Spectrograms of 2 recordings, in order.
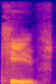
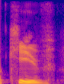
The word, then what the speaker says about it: Kyiv: So this Ukrainian-style pronunciation, when American officials say it, it often comes out something like Kyiv, just that like one syllable Kyiv.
